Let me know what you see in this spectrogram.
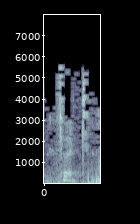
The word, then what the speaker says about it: Tut: You pronounce it Tut? How do you pronounce it? Tut. – I say Tut.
